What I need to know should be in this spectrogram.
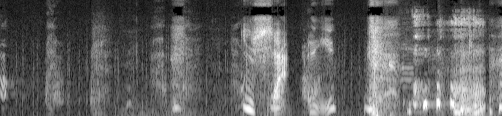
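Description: A man groans and pants in pain.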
